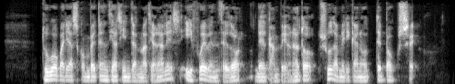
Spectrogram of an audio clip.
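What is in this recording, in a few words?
"competencias", Spanish; mozilla voice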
